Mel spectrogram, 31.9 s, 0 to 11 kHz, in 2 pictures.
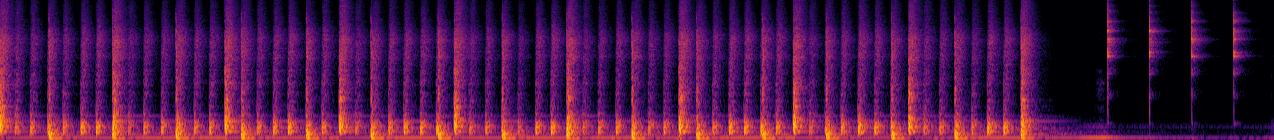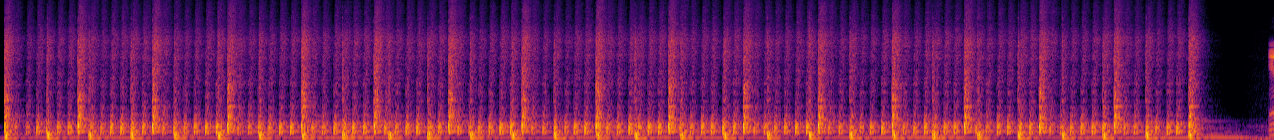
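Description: Snare drum played in sixteenth notes in a seven-stroke sticking pattern over a steady quarter-note bass drum. It stops about 13 seconds in, four sharp clicks count in, and the same pattern resumes at a faster tempo.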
